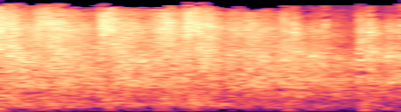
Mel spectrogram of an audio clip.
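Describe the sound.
Gunfire comes as a dense, loud barrage of overlapping cracks and booms. It forms a continuous rumble with no clearly separate shots.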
